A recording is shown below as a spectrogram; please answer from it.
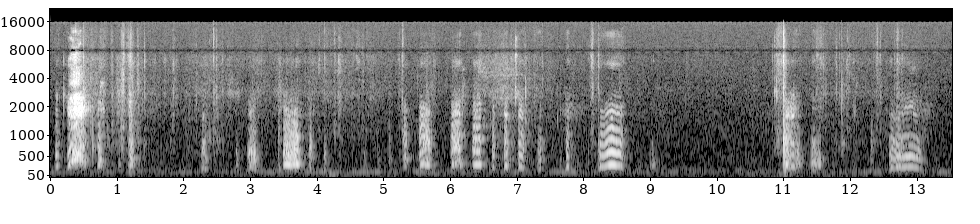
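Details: Puppy growling at a curtain indoors, a series of short rough bursts with some rising, wavering whine-like growls, separated by brief pauses, with a laugh at the end.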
